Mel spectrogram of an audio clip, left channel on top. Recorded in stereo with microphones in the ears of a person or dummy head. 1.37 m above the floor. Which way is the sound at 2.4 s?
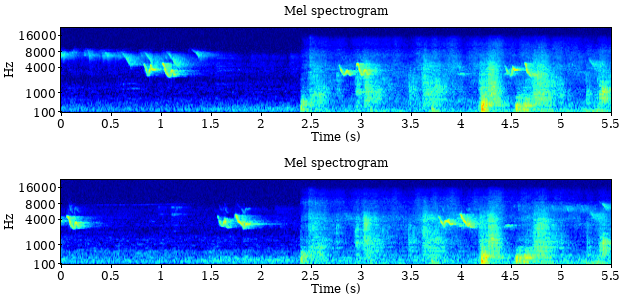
30° right (ahead or behind).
